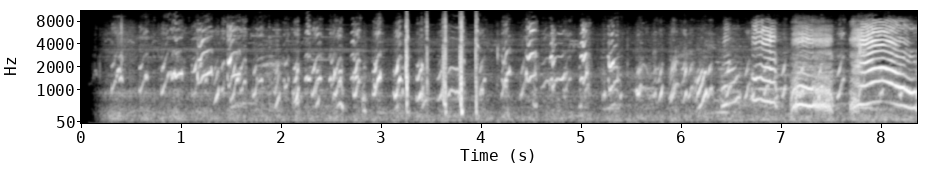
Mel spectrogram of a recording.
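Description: Siberian Husky puppies keep up a busy stream of high, squeaky whines and yips.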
